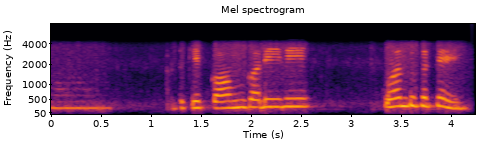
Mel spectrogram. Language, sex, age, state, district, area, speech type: Odia, female, 60+, Odisha, Gajapati, rural, conversation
